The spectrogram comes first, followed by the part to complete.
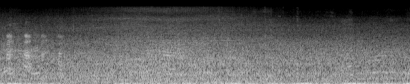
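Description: City street traffic noise: a steady roar of road vehicles, with brief voices near the start.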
